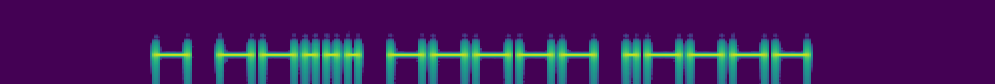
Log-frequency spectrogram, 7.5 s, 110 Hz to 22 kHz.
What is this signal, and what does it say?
Morse code, heard as a keyed tone, about 15 wpm, 700 Hz. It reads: T701
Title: Numbers - Contest Style - 4-Digit 15wpm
